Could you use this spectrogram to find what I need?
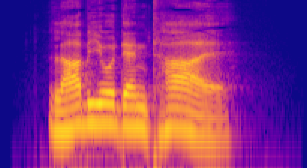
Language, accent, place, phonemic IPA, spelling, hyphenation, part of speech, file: German, Germany, Berlin, /labi̯odɛnˈtaːl/, labiodental, la‧bio‧den‧tal, adjective, De-labiodental.ogg
- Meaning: labiodental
